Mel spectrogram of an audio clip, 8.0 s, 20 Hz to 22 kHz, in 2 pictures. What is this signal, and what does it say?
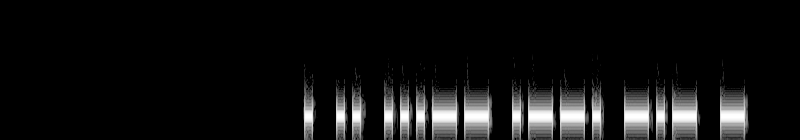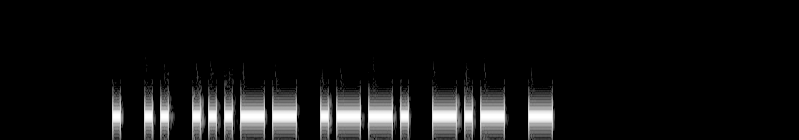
Morse code, heard as a keyed tone, about 30 wpm, 700 Hz. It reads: EI3PKT EI3PKT
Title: DXCC-100 Call Signs - 6 Characters - Repeated 2x - 30wpm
